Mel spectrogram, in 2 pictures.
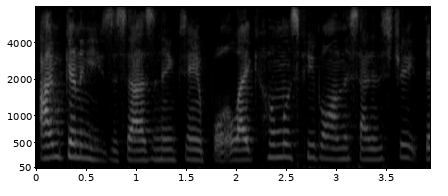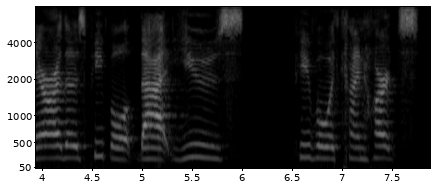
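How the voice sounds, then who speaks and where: A woman's voice: mid-range voice, steady tone, normal speed, smooth. Chatty woman hosting a faith podcast. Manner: chatty and earnest, with frequent fillers and asides. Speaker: podcast host. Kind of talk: casual faith talk, solo podcast recap.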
